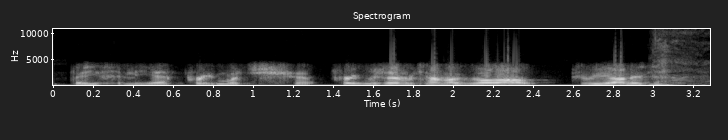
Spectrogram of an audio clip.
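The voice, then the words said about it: Leicester English accent. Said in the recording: “your Leicester accent”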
